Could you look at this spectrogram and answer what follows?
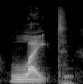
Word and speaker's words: light: Now, eventually, we did drop the hard H from the word light, and now that GH just makes it kind of a, what we call a long I sound, so light. Prescription and commentary.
